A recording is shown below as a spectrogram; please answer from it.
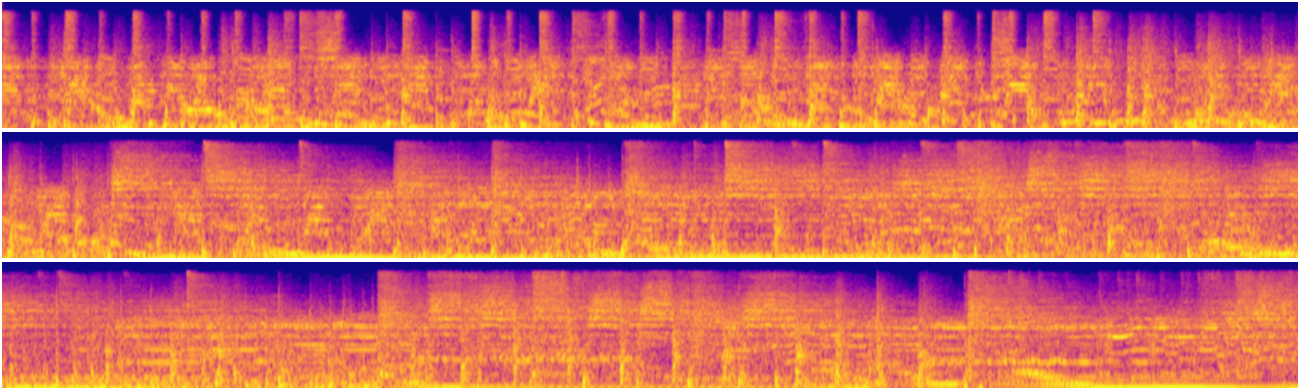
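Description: Live rock band playing an instrumental passage on drum kit, bass guitar and electric guitar. Busy drumming leads at first; about twelve seconds in, long held low bass notes come in and repeat in blocks of a few seconds.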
